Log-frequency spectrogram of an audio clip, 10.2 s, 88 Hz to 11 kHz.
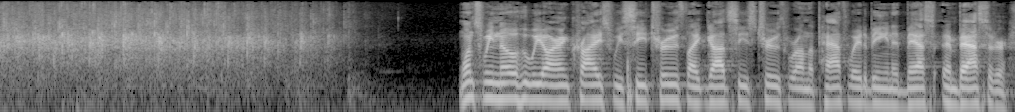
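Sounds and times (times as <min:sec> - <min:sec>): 
audience clapping hands in applause: 0:00.0 - 0:03.6
speech: 0:04.6 - 0:10.1.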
